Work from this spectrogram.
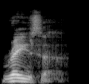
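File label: "raiser", British English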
